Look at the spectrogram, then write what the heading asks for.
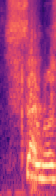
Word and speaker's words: salmos: Dijimos salmos sin la P, no pronunciamos la P.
